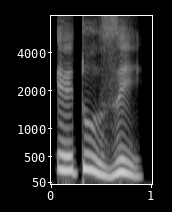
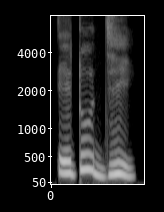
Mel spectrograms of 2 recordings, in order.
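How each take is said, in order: First: The last word starts with a z sound. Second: The last word starts with a j sound. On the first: The speaker calls it right. "ये जी ... जी न्यूज वाला जी" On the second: The speaker calls it wrong. "Not"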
